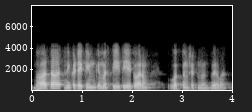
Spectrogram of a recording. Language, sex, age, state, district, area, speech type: Sanskrit, male, 18-30, Tamil Nadu, Tiruvallur, rural, conversation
